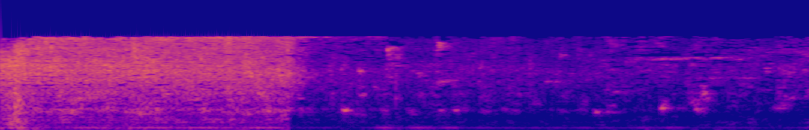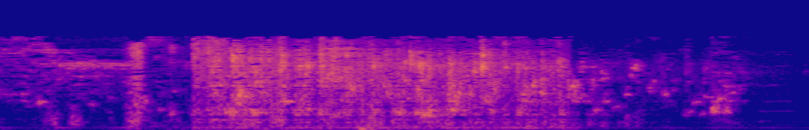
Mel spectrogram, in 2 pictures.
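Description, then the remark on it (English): Water gushes steadily from an old water line for a couple of seconds, cuts off, then runs again in a strong hissing stream before tapering away, with a low hum underneath and no talking. “Getting the old water line.”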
